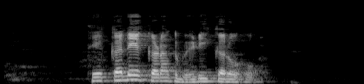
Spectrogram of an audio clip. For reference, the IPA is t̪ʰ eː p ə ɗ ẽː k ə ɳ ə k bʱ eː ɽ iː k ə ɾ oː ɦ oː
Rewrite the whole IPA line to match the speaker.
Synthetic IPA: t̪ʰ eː k ə ɗ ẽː k ə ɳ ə k bʱ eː ɽ iː k ə ɾ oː ɦ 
